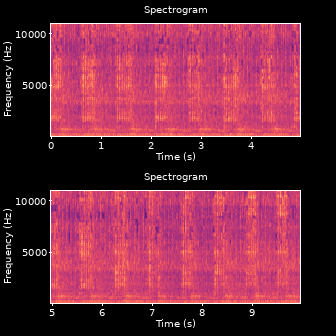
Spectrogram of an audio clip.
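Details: Stone-cold Onan US military generator engine, automatic choke likely still on, with the governor recently removed and reinstalled. At idle the speed surges up and down a bit over once a second, never settling.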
